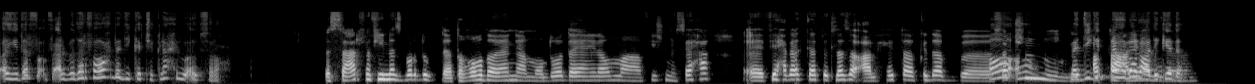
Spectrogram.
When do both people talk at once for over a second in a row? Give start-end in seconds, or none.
9.9-11.9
